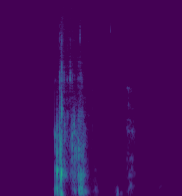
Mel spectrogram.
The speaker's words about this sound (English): And as I take a sip of my coffee,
